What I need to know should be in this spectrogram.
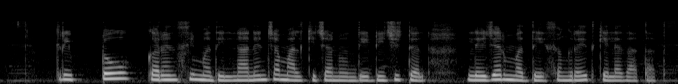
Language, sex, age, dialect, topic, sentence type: Marathi, female, 25-30, Northern Konkan, banking, statement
